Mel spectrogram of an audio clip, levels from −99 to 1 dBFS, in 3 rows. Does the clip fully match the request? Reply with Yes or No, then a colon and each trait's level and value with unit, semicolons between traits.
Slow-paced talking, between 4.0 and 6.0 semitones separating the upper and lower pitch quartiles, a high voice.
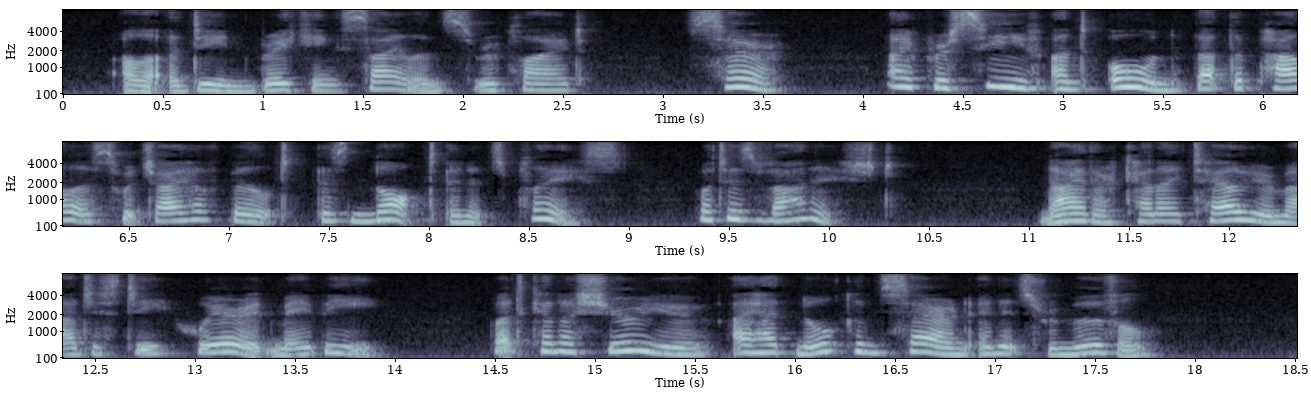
No: average, 150 wpm; average, 4.9 semitones; high, 210 Hz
